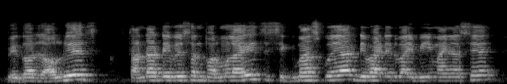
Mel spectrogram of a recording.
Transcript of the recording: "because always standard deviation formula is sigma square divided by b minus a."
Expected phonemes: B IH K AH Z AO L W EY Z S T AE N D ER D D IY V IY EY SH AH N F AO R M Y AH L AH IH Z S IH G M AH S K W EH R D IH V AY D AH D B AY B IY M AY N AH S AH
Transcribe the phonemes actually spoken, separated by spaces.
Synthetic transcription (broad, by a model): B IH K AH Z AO L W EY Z S T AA N D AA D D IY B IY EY S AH N P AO R M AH L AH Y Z S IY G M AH S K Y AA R D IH B AY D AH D B AY B IY M AY N AH S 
